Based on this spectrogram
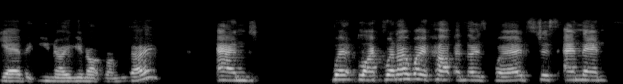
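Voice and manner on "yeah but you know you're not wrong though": simple, low-key, understated delivery. Retelling what a guy said in a dream: imitating someone speaking quietly. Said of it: "he just said really quietly in the dream".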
